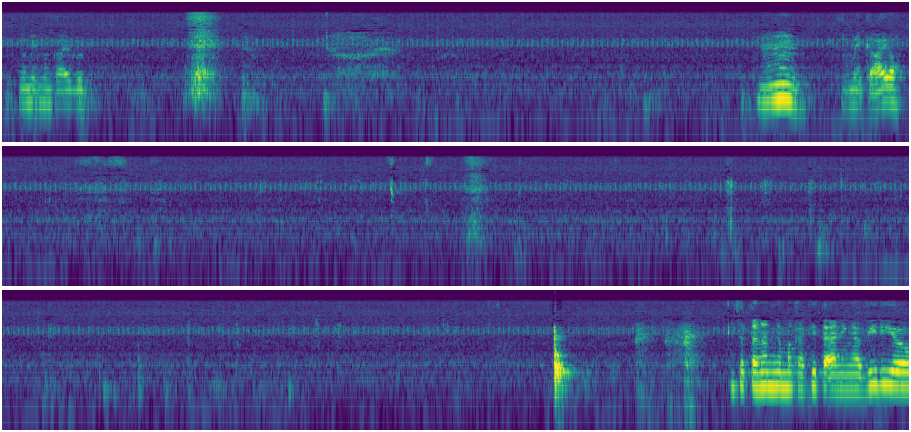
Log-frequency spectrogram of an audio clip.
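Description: A middle-aged woman speaks calmly close to the microphone.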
